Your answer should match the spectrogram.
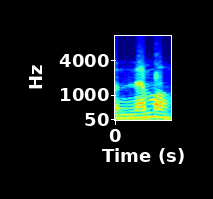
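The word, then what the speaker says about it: gnamma: what's known as a namah hole silent g a water H hole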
